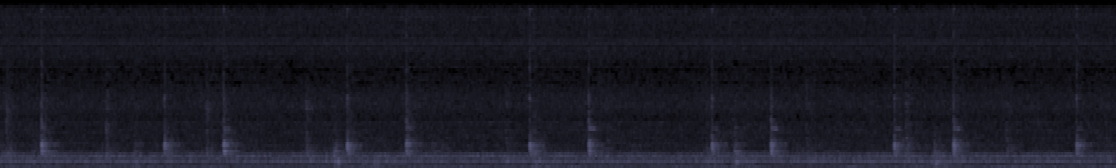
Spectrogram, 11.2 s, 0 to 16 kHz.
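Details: Hermle weight-driven grandfather clock movement on a homemade test stand (Ford F350 rotor-disc base, 2x4 post), just levelled, pendulum fitted: soft, crisp, roughly even ticks over quiet room hiss, no skipped beats; normal ticking, running in beat.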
